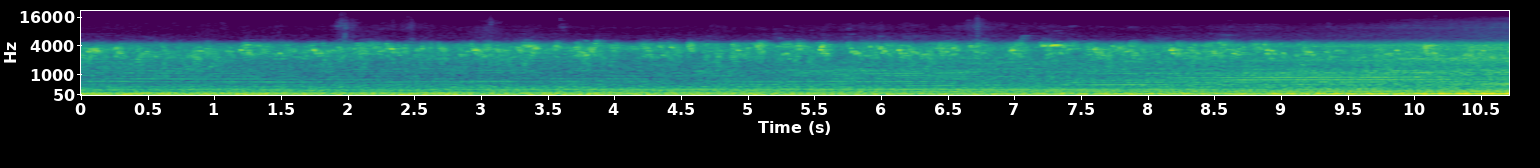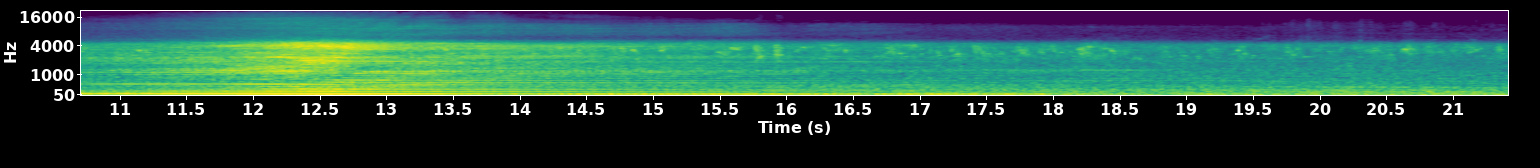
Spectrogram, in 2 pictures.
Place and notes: Birdsong Traffic Sound, Lawn mower
Taitung County, Taitung City, 博物館路10號, 9 September 2014, ~10:00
